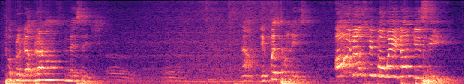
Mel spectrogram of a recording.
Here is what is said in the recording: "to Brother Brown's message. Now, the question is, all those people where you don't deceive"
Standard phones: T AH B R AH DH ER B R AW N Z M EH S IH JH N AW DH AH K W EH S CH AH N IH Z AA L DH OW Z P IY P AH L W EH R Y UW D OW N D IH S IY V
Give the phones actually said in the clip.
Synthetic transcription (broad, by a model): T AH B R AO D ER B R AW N M EH S IH JH N AW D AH K W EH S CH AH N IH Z AA L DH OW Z P IY P AH L W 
